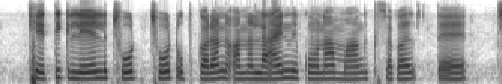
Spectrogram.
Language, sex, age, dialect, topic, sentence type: Maithili, female, 18-24, Southern/Standard, agriculture, question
